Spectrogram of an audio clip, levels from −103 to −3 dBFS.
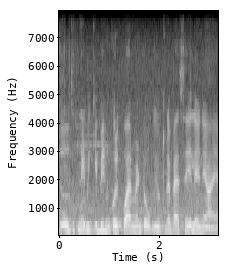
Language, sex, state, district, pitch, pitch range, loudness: Hindi, female, Haryana, Rohtak, 190 Hz, 180-205 Hz, -16 LUFS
